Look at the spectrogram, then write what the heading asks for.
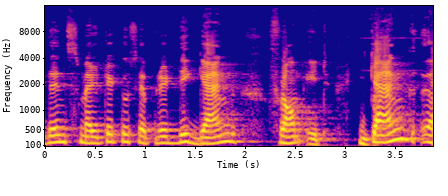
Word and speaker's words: gangue: smelted to separate the gangue from it. Gang इसकी जो pronunciation होती है वो गैंगवे नहीं है, इसकी प्रोनाउंसिएशन गैंग ही है।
